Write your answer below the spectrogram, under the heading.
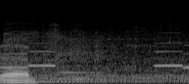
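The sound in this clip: A Fruit Collect vehicle drives out of a yard in Anderlecht, a low motor rumble with brief tonal beeps, under a man talking.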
